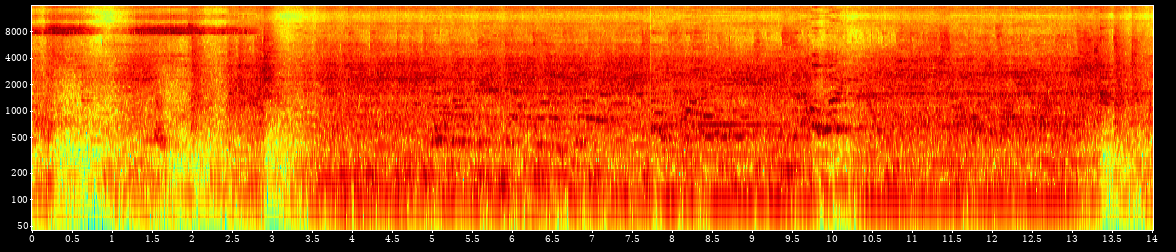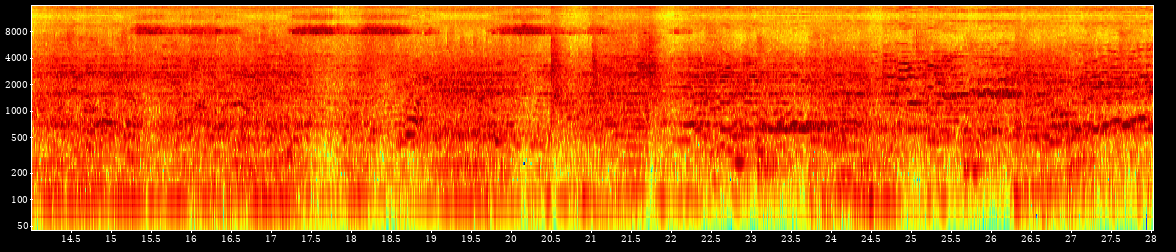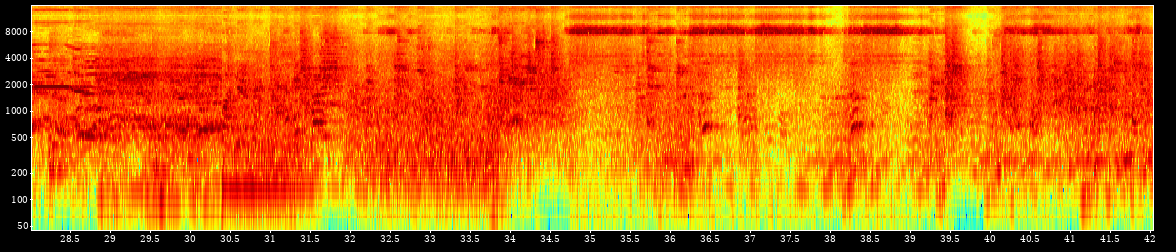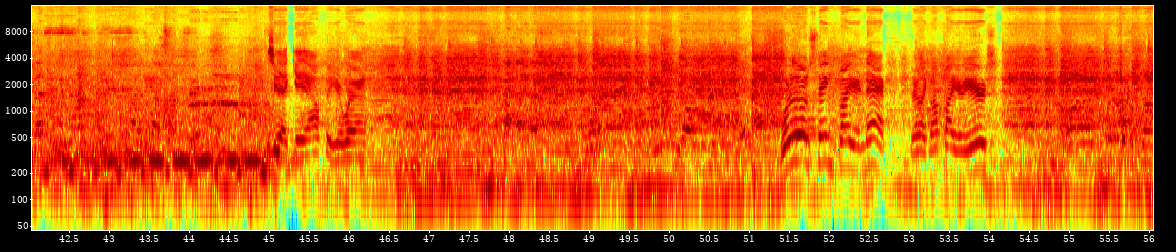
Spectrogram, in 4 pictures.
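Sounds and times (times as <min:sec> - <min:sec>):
voices: 0:00.0 - 0:56.0
people shouting: 0:05.0 - 0:10.2, 0:14.6 - 0:30.5, 0:39.3 - 0:45.0.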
